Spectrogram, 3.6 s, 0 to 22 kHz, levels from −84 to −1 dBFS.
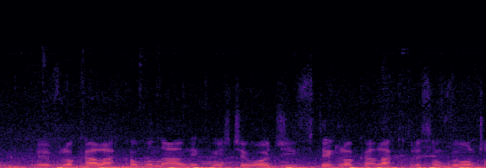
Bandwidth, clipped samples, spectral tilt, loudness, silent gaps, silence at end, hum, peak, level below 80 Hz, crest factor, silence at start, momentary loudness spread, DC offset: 11.5 kHz; under 0.1%; -8 dB/octave; -34 LUFS; none; 0 s; none; -18 dBFS; -32 dBFS; 14 dB; 0 s; 4 LU; under 0.1%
